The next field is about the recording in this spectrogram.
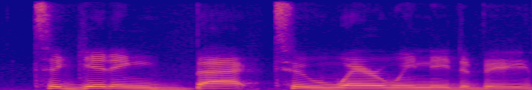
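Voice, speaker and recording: A man speaks in an American accent with lively intonation. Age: 30s. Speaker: podcast host. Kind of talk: interview.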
